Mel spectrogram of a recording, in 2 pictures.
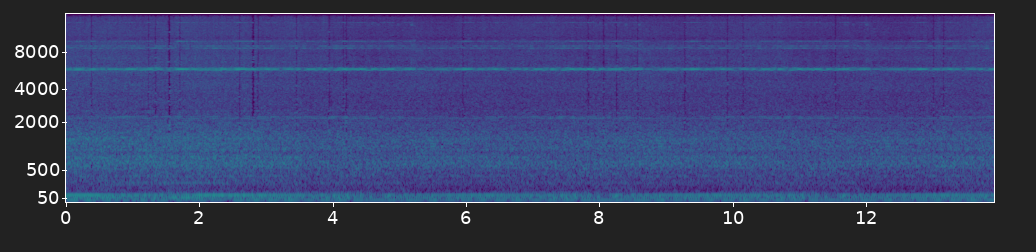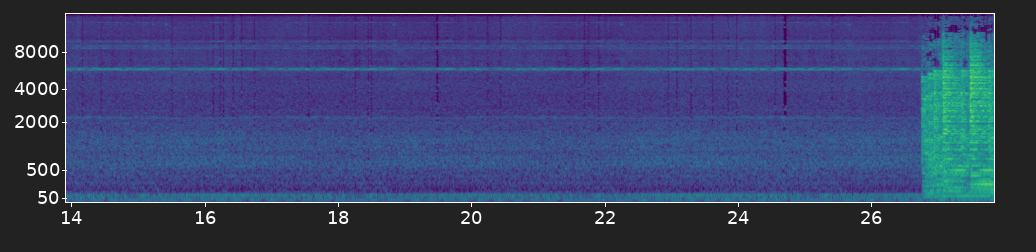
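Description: A subway train rumbles low at a station platform.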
